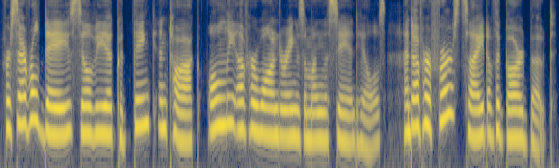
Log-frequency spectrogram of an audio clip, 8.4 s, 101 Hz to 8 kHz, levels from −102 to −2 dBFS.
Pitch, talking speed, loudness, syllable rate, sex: 250 Hz, 180 wpm, -15 LUFS, 4.0 syllables/s, female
